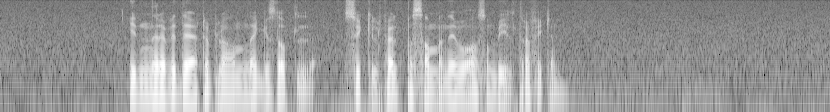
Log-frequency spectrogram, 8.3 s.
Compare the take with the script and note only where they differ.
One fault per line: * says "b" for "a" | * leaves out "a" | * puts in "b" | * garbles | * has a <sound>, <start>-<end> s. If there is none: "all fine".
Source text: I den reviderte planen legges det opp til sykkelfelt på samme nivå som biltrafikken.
all fine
